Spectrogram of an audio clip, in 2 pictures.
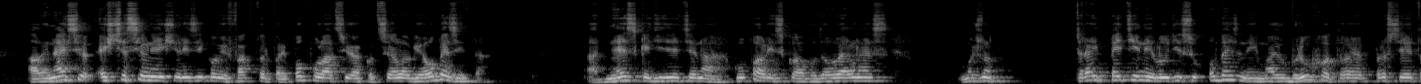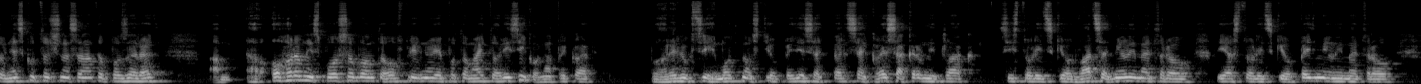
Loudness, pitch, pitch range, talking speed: -26 LUFS, 150 Hz, 135-165 Hz, 140 wpm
